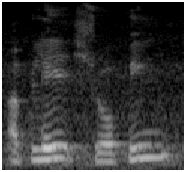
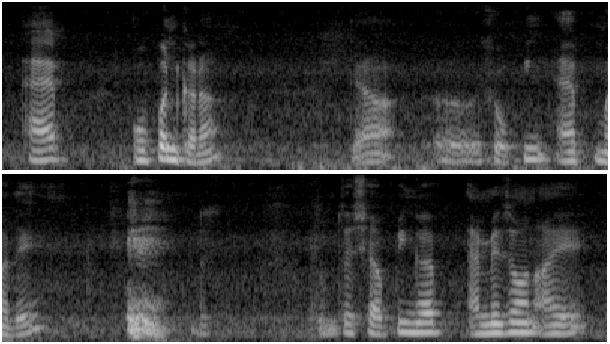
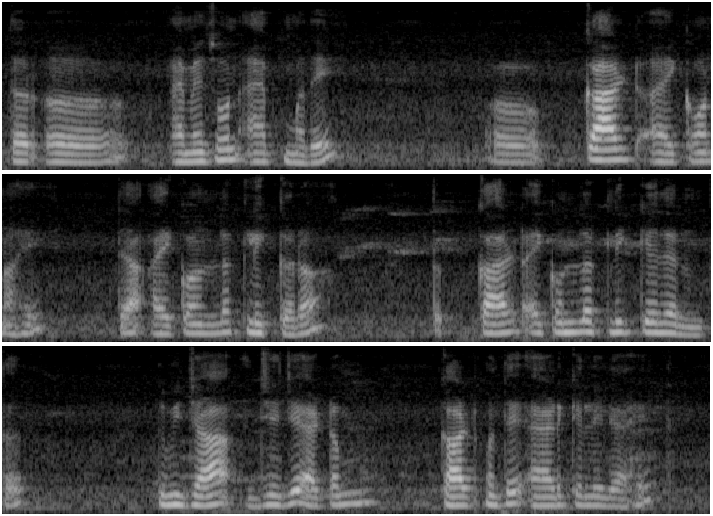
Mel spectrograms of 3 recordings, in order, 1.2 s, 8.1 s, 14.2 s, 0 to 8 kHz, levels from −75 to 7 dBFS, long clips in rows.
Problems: constant background noise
